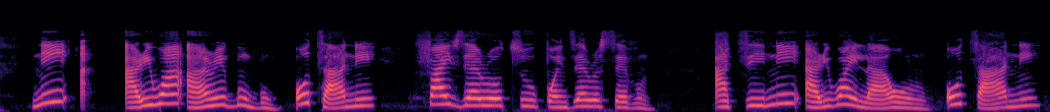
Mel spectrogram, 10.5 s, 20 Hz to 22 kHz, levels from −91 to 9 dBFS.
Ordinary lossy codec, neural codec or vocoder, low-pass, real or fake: none; none; 7.2 kHz; real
